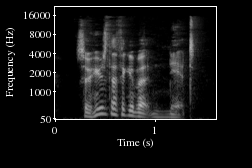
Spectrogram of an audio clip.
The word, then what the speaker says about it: Knytt: is knit and I tried to look it up and I kept on Googling it and I was spelling it wrong because it spelled like this k n y t t so yeah also yeah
